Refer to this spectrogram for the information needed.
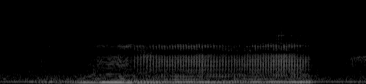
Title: She had a long day of lounging. #stbernard #snore #oregon #thegoodlife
